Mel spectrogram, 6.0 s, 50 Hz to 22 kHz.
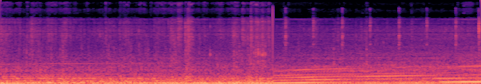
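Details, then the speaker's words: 1988 Honda CRX Si after its failed B16A transmission was replaced with a B18C Type R engine and transmission swap. It revs smoothly with no gearbox clicks or knocks, with only a slight shifter rattle. Normal transmission under drive. "But the transmission is working and sounding really nice."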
